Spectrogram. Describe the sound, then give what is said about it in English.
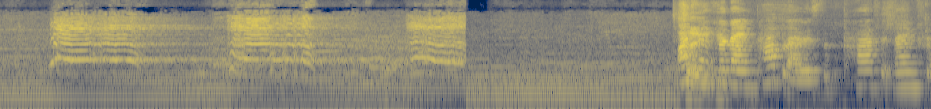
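A goat bleats three times in quavering, wavering cries over a steady low hum, before a louder, busier stretch of voice-like sound takes over near the end. “What should we call this goat?”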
